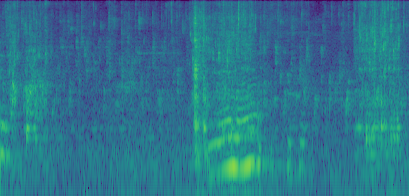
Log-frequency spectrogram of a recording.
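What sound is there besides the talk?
pouring water from a tumbler into a pot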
